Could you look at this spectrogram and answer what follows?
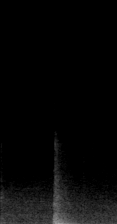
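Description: A car door on a Volkswagen Jetta Comfortline opens with a single short, muffled thunk against a quiet background, with no talking.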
